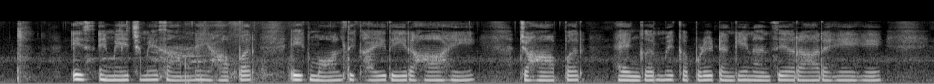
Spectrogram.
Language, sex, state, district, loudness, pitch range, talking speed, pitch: Hindi, female, Rajasthan, Jaipur, -19 LUFS, 195-205 Hz, 140 wpm, 200 Hz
